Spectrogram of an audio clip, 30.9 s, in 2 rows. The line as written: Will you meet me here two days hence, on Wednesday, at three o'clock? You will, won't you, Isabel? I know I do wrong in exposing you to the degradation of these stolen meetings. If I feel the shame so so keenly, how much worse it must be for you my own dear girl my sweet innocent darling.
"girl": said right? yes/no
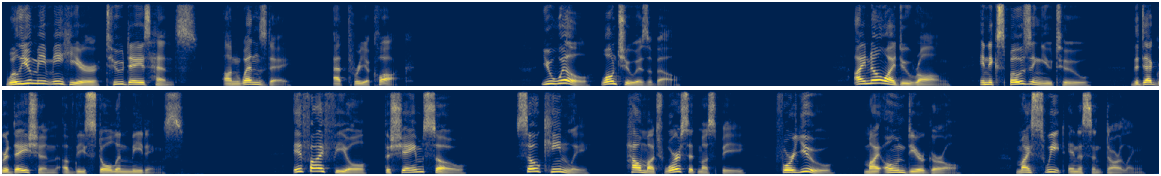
yes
